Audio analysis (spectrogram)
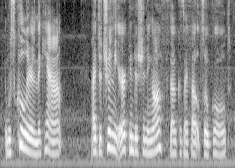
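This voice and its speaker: Woman vlogger, under the weather, rambling chat, gravelly fry. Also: on the low side, a little hiss or hum. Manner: chatty, rambling, many fillers. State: sick, voice lower than usual. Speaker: crafting vlogger. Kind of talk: casual chat while crafting. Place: camp cabin indoors.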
